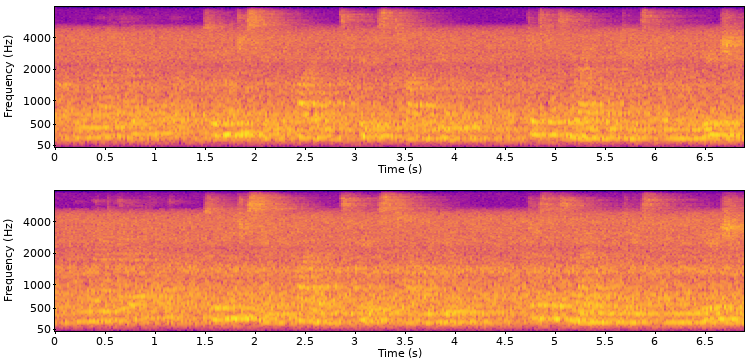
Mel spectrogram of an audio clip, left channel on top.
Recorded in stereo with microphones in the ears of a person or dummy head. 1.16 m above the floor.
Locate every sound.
0.2 s a woman speaking: 60° right (ahead or behind), 3 m; by 1.3 s 55° right (ahead or behind), 2 m
1.5 s a woman speaking: 25° left (ahead or behind), 2 m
